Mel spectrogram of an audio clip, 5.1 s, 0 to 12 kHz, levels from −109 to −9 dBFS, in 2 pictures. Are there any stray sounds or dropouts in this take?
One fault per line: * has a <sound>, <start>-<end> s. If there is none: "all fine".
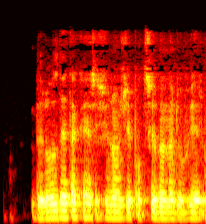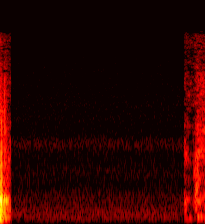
all fine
